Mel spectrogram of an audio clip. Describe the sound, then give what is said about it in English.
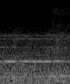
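A train at Amsterdam Southern Station gives a steady, brief rumbling hum with a thin, high, sustained whine running through it. “That's the sound of the train that just brought me here to Amsterdam Southern Station.”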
